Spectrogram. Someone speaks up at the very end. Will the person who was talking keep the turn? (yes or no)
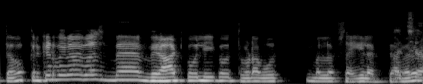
no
